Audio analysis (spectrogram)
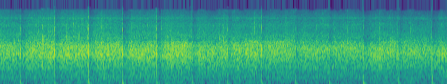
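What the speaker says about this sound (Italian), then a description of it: "Per favore, un applauso." An audience at an award ceremony in Reggio Calabria claps steadily, a dense, loud and sustained applause throughout with no speech over it.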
